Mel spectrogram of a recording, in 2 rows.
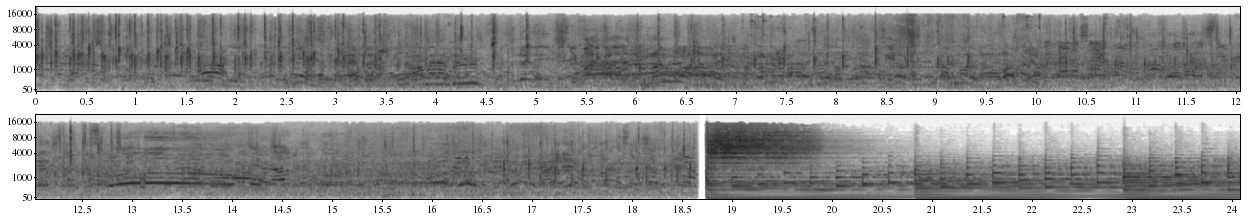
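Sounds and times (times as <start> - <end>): players shouting and chattering: 0.0 - 18.6.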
